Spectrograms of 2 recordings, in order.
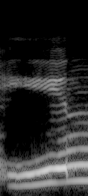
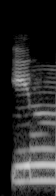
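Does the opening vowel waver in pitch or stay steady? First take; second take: wavering; steady. First: The opening vowel wavers, swinging in pitch. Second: The opening vowel goes straight into the consonant. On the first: The speaker calls it wrong. "tidak diayunkan" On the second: The speaker calls it right. "langsung in in gitu aja"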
